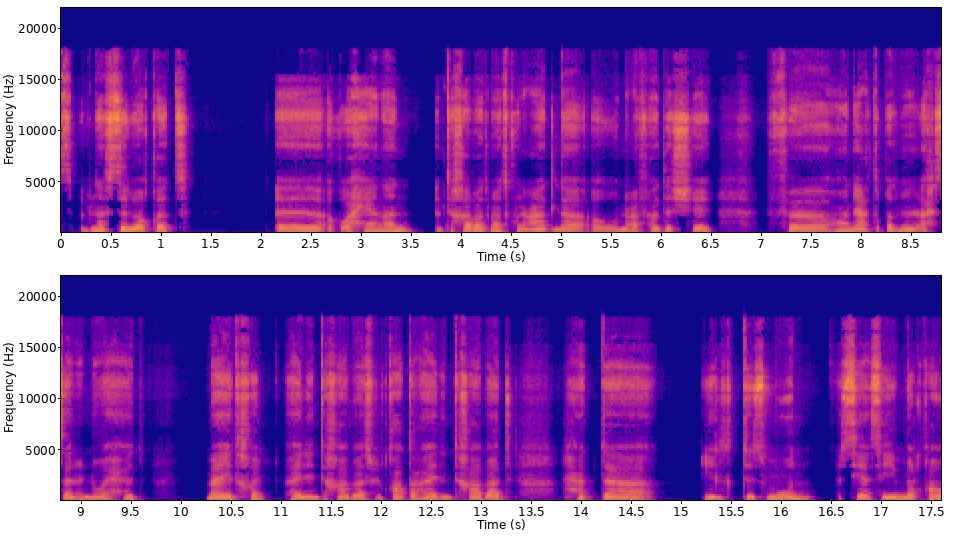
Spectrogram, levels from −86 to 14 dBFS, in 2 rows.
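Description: No technical faults can be heard anywhere in the recording.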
